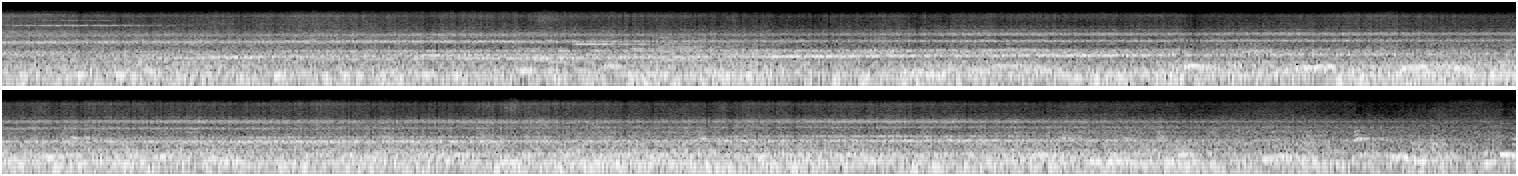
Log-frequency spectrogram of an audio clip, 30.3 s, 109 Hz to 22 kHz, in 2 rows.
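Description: JR West 225 series electric train accelerating away from the platform, its traction motors whining in a tone that rises in pitch over the first several seconds and then holds steady, over the continuous running noise of the passing cars on the rails.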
